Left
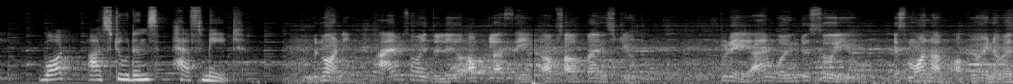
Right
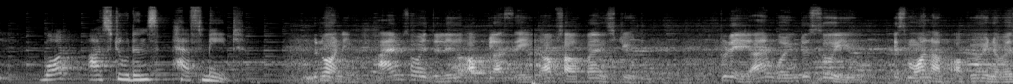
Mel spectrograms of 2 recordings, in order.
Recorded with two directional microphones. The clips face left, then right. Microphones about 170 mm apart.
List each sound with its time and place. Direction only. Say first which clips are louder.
0.4 s a woman's voice: left 4 dB; 75° left (ahead or behind); by 2.1 s 90° left
3.1 s a man's voice: right 1 dB; 5° right (ahead or behind)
